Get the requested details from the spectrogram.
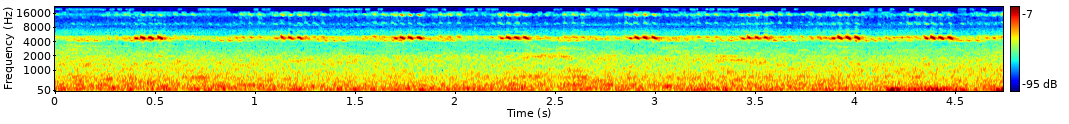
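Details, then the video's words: Crickets chirping at 10:30 p.m. in New York City on May 28, 2024, in pleasant weather: bright high trills in short pulsed bursts, repeated roughly every half to one second, over a low background hum. "sound of crickets chirping"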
